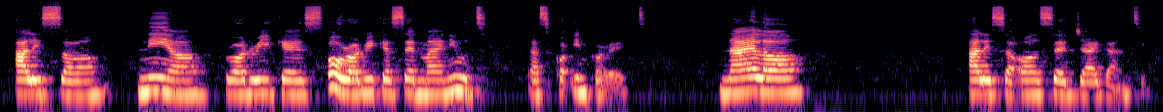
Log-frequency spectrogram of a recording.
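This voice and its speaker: Speech comes at a very slow pace with long, frequent pauses. The tone is bright and sharp, the intonation monotone and flat. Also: woman, fairly high pitch for a woman. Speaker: teacher. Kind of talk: online class. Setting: live stream class.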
